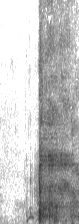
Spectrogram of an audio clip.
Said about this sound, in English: …'s coughing up a lung, baby.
